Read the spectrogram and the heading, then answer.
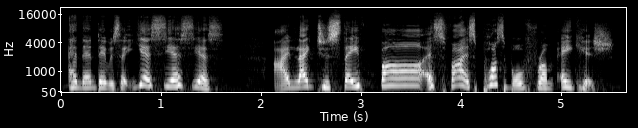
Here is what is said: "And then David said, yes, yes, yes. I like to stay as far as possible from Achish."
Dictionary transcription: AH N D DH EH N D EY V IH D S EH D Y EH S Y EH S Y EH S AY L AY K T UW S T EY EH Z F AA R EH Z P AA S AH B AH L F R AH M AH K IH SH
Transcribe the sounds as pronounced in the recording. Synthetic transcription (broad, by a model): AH N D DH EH N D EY W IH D S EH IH Y EH S Y EH S Y EH S AY L AY K T UW S T EY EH S F AA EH S P AA S AH B AH L F R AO M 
